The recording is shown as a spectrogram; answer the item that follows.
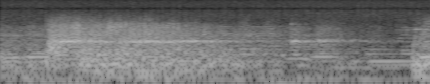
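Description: Orchestral cartoon underscore holding sustained chords, entering with a sudden sharp hit about a quarter second in and then fading slowly.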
